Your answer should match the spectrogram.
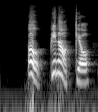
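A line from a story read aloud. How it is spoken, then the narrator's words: Older boy shouting. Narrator (Italian): gridò allora il più grande di quei ragazzi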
